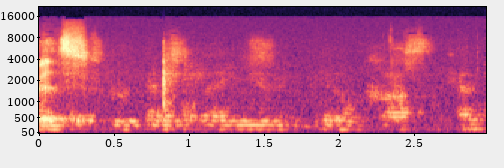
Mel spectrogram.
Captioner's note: off microphone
